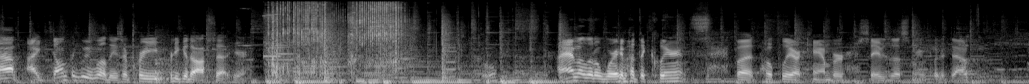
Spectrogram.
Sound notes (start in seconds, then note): 2.6 power drill buzzes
